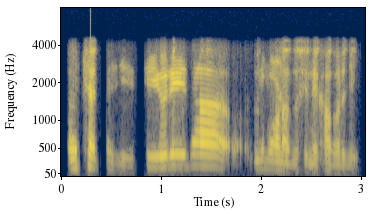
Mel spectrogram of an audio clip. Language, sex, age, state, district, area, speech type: Punjabi, male, 30-45, Punjab, Mansa, rural, conversation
